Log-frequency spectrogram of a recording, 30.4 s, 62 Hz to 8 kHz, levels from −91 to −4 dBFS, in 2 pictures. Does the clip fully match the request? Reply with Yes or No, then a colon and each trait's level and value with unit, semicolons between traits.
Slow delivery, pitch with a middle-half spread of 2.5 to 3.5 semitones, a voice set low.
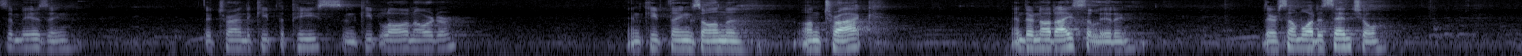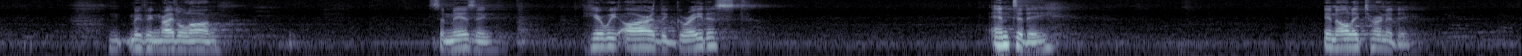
Yes: slow, 80 wpm; average, 3.0 semitones; low, 130 Hz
